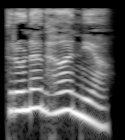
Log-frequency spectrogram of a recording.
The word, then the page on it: ತೃಣಧಾನ್ಯ: kannada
